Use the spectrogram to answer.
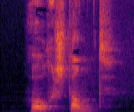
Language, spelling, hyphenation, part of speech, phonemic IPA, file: Dutch, hoogstand, hoog‧stand, noun, /ˈɦoːx.stɑnt/, Nl-hoogstand.ogg
- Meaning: 1. an erect handstand 2. a tour de force, a skillful or impressive feat, an extraordinary achievement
